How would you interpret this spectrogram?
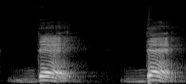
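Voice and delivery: "De" said twice apart, with open E; open vowel demo. Shown as a demonstration. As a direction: sound out De as a wide DÉ, each one separate. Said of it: "ela é lida aberta".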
